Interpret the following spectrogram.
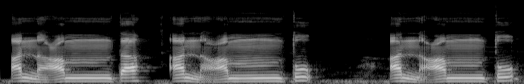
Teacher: نون ساکن کے بعد آئین آ گیا تو آئین جب آئے گا تو آئین حروف خلقی میں سے ہے تو یہاں پر اظہار ہوگا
